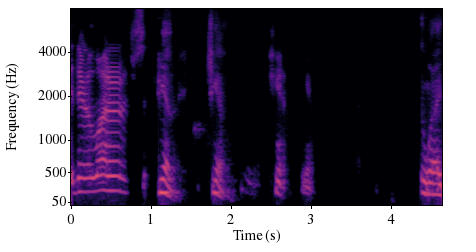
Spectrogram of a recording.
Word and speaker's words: chien: Chien. C-H-I-E-N, le chien. Chien. Okay. I can't, when I, You don't put the N on the end. There are a lot of chien, chien.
